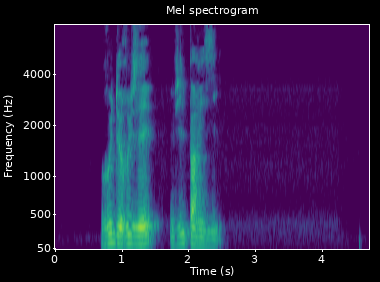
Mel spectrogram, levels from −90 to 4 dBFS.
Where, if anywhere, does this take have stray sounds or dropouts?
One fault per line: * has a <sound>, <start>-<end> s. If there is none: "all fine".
all fine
